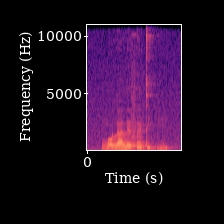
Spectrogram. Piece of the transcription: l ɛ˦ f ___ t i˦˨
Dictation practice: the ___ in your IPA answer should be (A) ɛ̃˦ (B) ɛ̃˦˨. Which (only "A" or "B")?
A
